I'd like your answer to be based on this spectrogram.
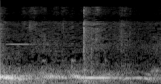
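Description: Young Pakistani pigeons of the Nilakamagar variety coo softly and close by in a low, steady, murmuring purr. A faint click sounds partway through.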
